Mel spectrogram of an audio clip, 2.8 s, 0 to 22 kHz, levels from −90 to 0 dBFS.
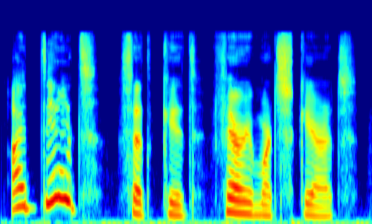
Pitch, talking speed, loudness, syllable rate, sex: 250 Hz, 150 wpm, -17 LUFS, 3.8 syllables/s, female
